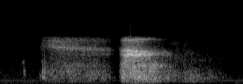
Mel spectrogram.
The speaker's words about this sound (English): I know, I'm taking a deep breath.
